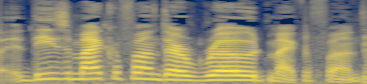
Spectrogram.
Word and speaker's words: Rode: Rode is an Australian microphone company.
